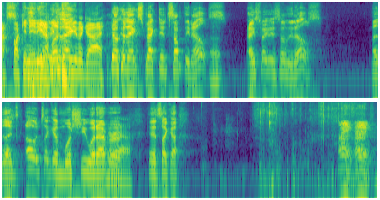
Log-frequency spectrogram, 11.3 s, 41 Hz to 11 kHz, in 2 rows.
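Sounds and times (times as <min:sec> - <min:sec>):
speech: 0:00.0 - 0:04.8, 0:05.5 - 0:08.4, 0:10.7 - 0:11.2
crunching on crisp chocolate domes: 0:09.3 - 0:11.1.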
